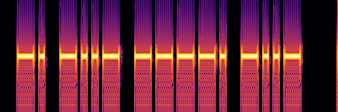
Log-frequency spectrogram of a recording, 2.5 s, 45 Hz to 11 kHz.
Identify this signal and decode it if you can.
Morse code, heard as a keyed tone, about 33 wpm, 700 Hz. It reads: NX9X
